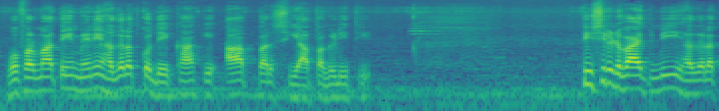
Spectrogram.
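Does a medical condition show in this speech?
No.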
